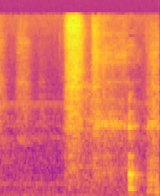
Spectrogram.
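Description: A man's short, sharp breath about a second in, then a brief voiced sound near the end as he breaks into a stifled laugh.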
